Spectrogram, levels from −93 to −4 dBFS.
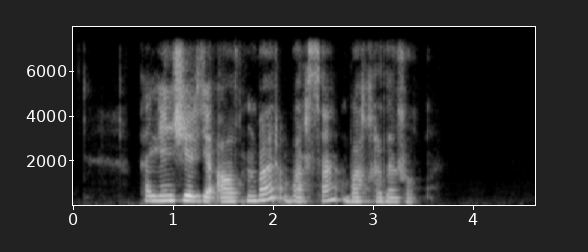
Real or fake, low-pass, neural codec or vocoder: fake; 7.2 kHz; codec, 16 kHz, 4 kbps, FreqCodec, smaller model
